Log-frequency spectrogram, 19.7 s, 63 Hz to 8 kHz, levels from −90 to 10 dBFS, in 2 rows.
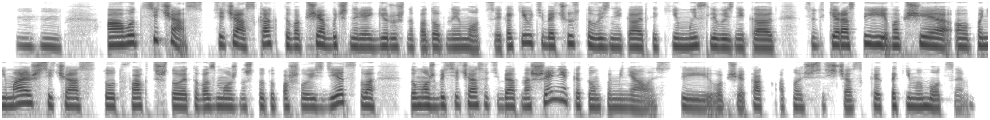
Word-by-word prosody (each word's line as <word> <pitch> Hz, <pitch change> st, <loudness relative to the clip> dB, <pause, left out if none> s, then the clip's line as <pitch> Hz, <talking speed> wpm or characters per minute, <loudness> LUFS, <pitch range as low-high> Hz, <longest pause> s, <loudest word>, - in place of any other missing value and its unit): Мгм. 175 Hz, -2 st, -9 dB, 0.4 s
А, 200 Hz, +1 st, +8 dB
вот 230 Hz, +1 st, +3 dB
сейчас, 300 Hz, -1 st, +1 dB
сейчас 195 Hz, -4 st, +3 dB
как 215 Hz, +1 st, +2 dB
ты 190 Hz, -, -3 dB
вообще 175 Hz, +4 st, +4 dB
обычно 185 Hz, -1 st, -1 dB
реагируешь 170 Hz, +1 st, -1 dB
на 160 Hz, -, -9 dB
подобные 160 Hz, +1 st, -3 dB
эмоции? 150 Hz, -1 st, -4 dB
Какие 185 Hz, +8 st, 0 dB
у -, -, +1 dB
тебя 195 Hz, -4 st, 0 dB
чувства 220 Hz, 0 st, -2 dB
возникают, 170 Hz, -1 st, -1 dB
какие 170 Hz, +2 st, -5 dB
мысли 175 Hz, +1 st, 0 dB
возникают? 155 Hz, -1 st, 0 dB, 0.2 s
Всё-таки, 195 Hz, +1 st, 0 dB
раз 195 Hz, -1 st, +5 dB
ты 205 Hz, -3 st, +5 dB
вообще, 185 Hz, -1 st, +4 dB
а, 175 Hz, -1 st, 0 dB
понимаешь 195 Hz, +6 st, +4 dB
сейчас 180 Hz, -2 st, 0 dB
тот 180 Hz, -2 st, -2 dB
факт, 180 Hz, 0 st, 0 dB
что 170 Hz, -1 st, -1 dB
это, 165 Hz, +1 st, -2 dB
возможно, 170 Hz, 0 st, -2 dB
что-то 170 Hz, +1 st, -5 dB
пошло 170 Hz, +1 st, -5 dB
из 165 Hz, -1 st, -3 dB
детства, 185 Hz, -1 st, +1 dB, 0.3 s
то, 185 Hz, -, +1 dB
может 185 Hz, -2 st, +2 dB
быть, 190 Hz, -1 st, -1 dB
сейчас 195 Hz, +1 st, 0 dB
у 195 Hz, -, -7 dB
тебя 180 Hz, 0 st, 0 dB
отношение 250 Hz, -, +1 dB
к -, -, -11 dB
этому 165 Hz, -2 st, -3 dB
поменялось? 160 Hz, -3 st, -6 dB
Ты 155 Hz, -3 st, -3 dB
вообще, 150 Hz, -, -5 dB
как 165 Hz, -1 st, -3 dB
относишься 160 Hz, +2 st, -6 dB
сейчас 150 Hz, -2 st, -4 dB
к 170 Hz, -, -5 dB
таким 180 Hz, -1 st, -2 dB
эмоциям? 155 Hz, +1 st, -5 dB
175 Hz, 165 wpm, -24 LUFS, 165-195 Hz, 0.4 s, А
